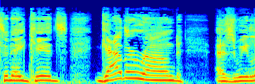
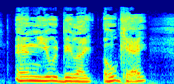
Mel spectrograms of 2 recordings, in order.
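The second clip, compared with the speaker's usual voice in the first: normal talking voice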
